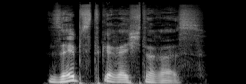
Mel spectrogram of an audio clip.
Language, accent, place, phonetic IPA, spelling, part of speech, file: German, Germany, Berlin, [ˈzɛlpstɡəˌʁɛçtəʁəs], selbstgerechteres, adjective, De-selbstgerechteres.ogg
- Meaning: strong/mixed nominative/accusative neuter singular comparative degree of selbstgerecht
